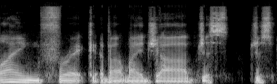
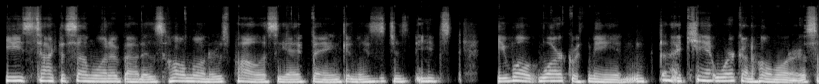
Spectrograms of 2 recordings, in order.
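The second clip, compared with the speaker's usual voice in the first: lightly imitated upset agent, higher pitched; crumbling on phone; 7 semitones higher than usual. Agent apologizing about a difficult customer, mildly crumbling. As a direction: plead apologetically, as a retold overwhelmed caller. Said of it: "she was just crumbling on the phone".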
